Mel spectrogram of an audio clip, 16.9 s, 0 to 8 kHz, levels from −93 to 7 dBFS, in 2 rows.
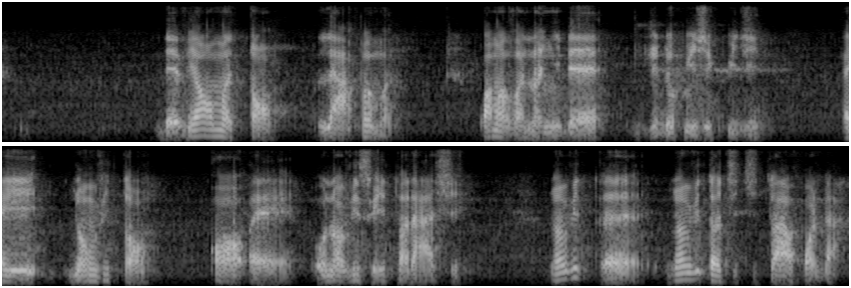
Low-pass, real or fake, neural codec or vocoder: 7.2 kHz; fake; vocoder, 22.05 kHz, 80 mel bands, HiFi-GAN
